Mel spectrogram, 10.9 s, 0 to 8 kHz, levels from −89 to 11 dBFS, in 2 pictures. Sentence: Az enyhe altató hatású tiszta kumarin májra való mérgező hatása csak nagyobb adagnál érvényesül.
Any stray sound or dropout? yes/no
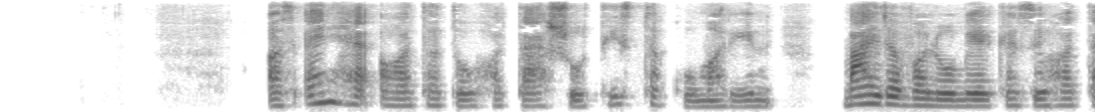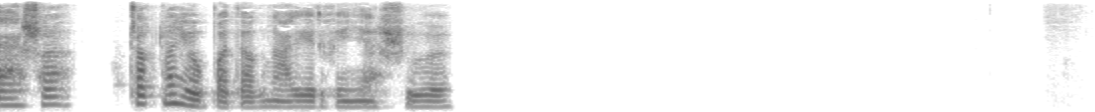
no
